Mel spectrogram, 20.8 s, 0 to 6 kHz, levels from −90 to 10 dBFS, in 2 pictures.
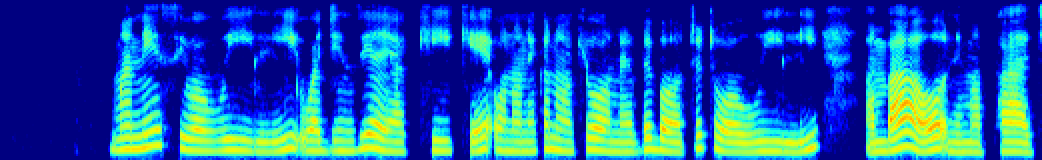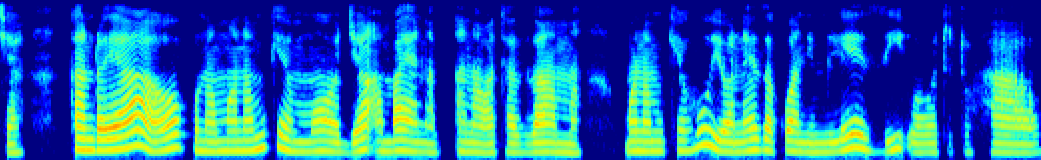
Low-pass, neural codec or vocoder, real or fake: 5.4 kHz; none; real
